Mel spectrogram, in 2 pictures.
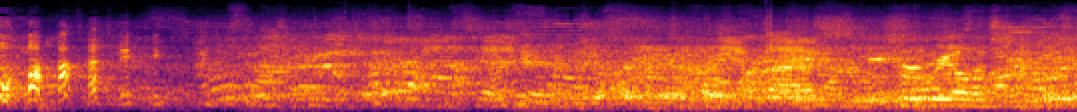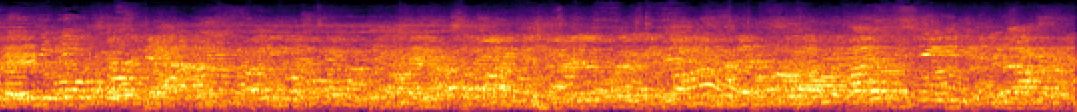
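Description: A crowd of people chatter in a large room.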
